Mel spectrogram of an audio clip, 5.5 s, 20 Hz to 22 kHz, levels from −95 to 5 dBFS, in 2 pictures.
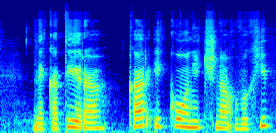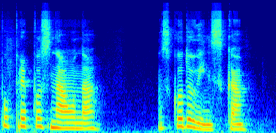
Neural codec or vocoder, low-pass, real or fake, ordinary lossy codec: none; 19.8 kHz; real; Opus, 16 kbps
